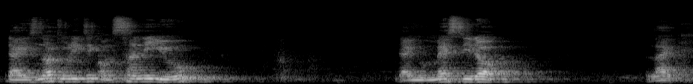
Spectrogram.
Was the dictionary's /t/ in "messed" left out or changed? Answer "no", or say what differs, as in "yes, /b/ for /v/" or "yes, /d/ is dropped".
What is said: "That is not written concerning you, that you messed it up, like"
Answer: yes, /t/ is dropped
